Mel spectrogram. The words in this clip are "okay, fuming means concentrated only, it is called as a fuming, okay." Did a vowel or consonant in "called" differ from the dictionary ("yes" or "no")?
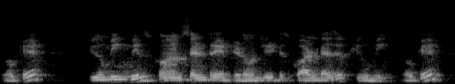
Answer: no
